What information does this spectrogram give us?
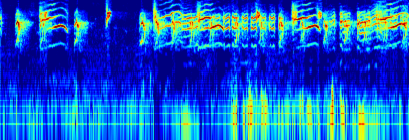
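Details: Small birds calling for a lure: a few separate sharp chirps at first, then from about one and a half seconds a continuous noisy chatter of high, squeaky, slurred notes.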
